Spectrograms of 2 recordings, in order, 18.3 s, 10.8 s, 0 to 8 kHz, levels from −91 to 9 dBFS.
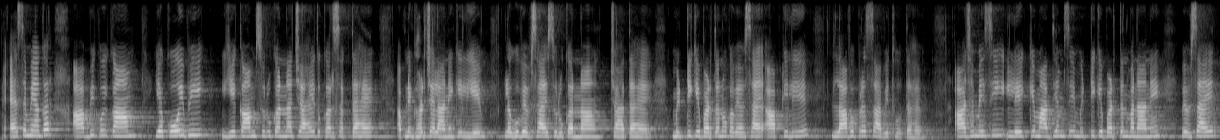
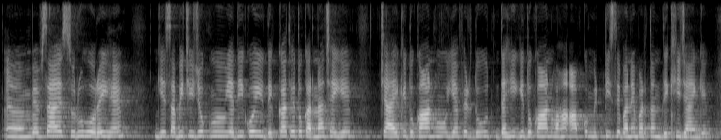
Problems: echo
